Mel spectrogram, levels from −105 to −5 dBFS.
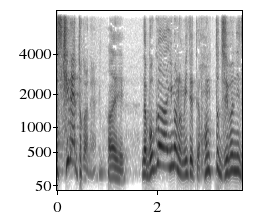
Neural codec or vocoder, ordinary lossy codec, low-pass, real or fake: none; none; 7.2 kHz; real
